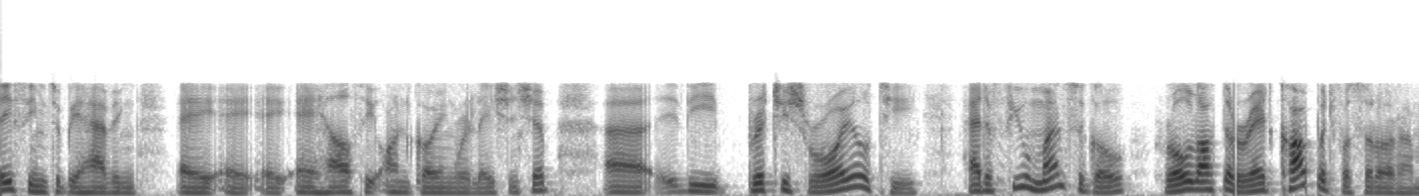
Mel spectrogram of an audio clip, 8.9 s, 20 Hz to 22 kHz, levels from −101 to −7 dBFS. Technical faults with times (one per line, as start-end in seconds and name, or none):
7.70 packet loss filled with silence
